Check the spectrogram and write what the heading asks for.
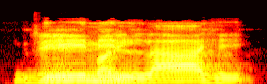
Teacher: আর আল্লাহ শব্দের নামের আগে জের এসেছে সেই জন্য পুর করবো না। বার করবো।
